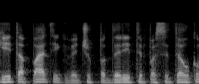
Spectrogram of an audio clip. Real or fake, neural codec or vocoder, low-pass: fake; codec, 16 kHz, about 1 kbps, DyCAST, with the encoder's durations; 7.2 kHz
